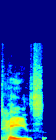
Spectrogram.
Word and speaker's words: Toews: I say his last name wrong. – I believe it's Taves, T-O-E-W-S.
